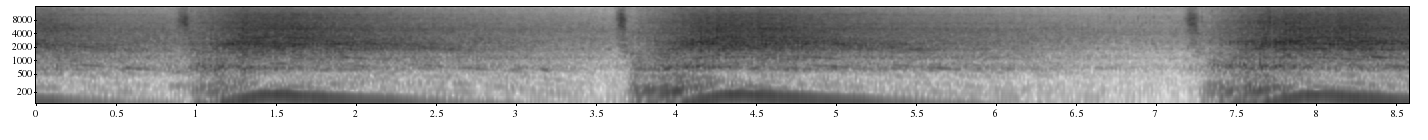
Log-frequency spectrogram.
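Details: Toyota GLi after tappet (valve clearance) setting, which fixed its bad engine sound: three quick blips from idle, revs rising cleanly and falling back smoothly with no ticking; valve train now quiet and healthy.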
